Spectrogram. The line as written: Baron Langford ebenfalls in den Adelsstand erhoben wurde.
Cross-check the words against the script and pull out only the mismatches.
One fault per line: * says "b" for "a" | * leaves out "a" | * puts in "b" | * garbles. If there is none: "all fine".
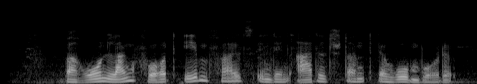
all fine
